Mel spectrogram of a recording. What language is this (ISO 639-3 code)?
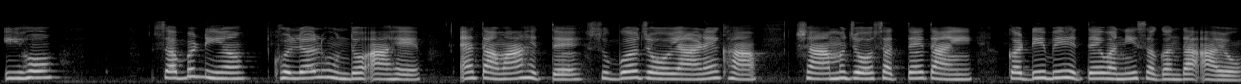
snd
